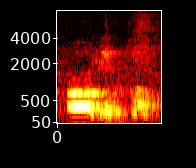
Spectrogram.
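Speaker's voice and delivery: público with a strong first syllable PÚ; stress on PÚ. Shown as a demonstration. Teacher gives público so students find the tonic syllable, stressing PÚ. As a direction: hit the opening pú of público firmly. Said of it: "O pu".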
